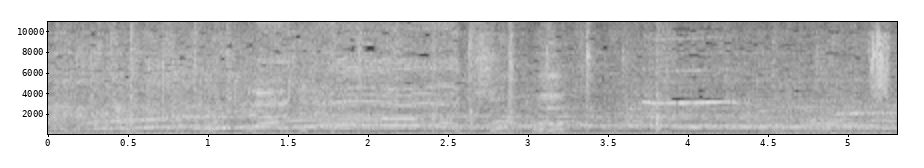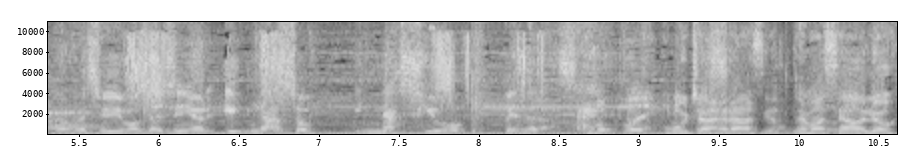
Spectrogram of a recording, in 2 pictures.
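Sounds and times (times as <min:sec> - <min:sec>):
audience applause: 0:00.0 - 0:05.4
cheers and whoops: 0:00.0 - 0:05.7
speech: 0:05.5 - 0:10.6.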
